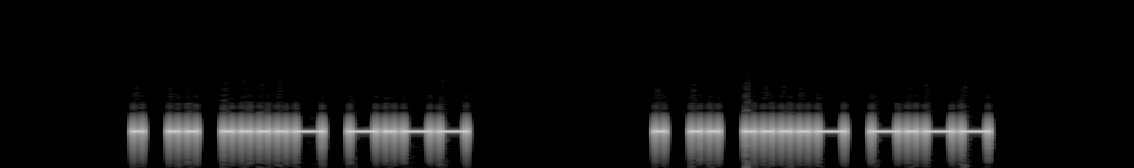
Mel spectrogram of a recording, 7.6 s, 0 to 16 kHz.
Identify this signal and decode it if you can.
Morse code, heard as a keyed tone, about 20 wpm, 700 Hz. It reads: EI4Y EI4Y
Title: DXCC-100 Call Signs - 4 Characters - Repeated 2x - 20wpm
